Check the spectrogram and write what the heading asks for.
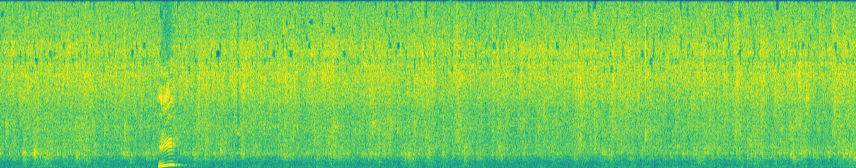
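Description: A steady, even hiss, with one short, rising vocal sound from a person about two seconds in.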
